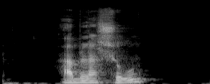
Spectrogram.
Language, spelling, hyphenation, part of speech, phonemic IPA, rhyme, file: Norwegian Bokmål, ablasjon, ab‧la‧sjon, noun, /ablaˈʃuːn/, -uːn, NB - Pronunciation of Norwegian Bokmål «ablasjon».ogg
- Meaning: an ablation (the removal of a glacier by melting and evaporation or the progressive removal of material by any of a variety of processes)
